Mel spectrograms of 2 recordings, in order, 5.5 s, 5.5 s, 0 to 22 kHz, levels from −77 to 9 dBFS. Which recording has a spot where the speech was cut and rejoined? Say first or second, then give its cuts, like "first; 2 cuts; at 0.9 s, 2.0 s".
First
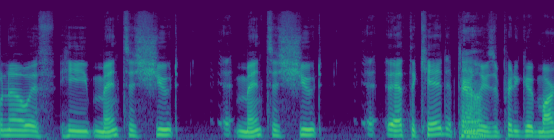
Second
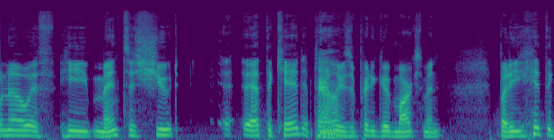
first; 1 cut; at 2.3 s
